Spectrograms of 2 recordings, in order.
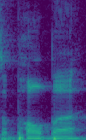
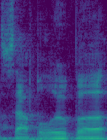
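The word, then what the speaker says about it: Sapulpa: and by the way guys I know it's pronounced saula not sapopa I was just kidding yeah and people did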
